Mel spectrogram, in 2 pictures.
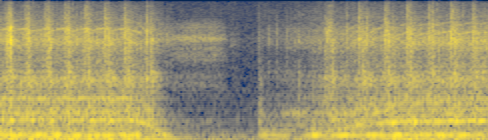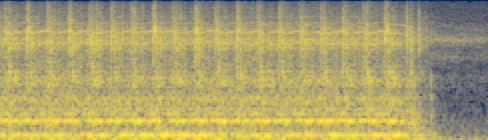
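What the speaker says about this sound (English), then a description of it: "because it's the zigzag stitch, it zigs and zags from one side of the yarn to the other." A sewing machine zigzag-stitches over yarn along quilt block seams, giving a fast, even mechanical chatter. It starts with a short burst, pauses briefly, then runs steadily for several seconds before stopping.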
